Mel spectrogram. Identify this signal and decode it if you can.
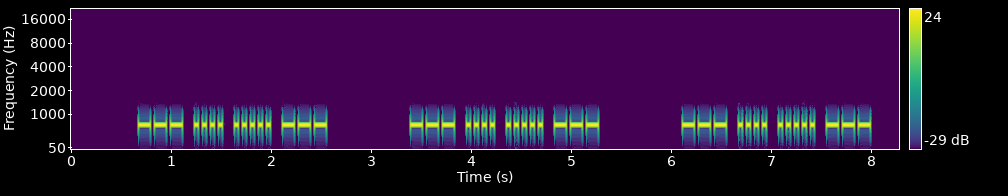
Morse code, heard as a keyed tone, about 30 wpm, 700 Hz. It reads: OH5O OH5O OH5O
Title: DXCC-100 Call Signs - 4 Characters - Repeated 3x - 30wpm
